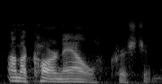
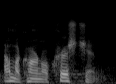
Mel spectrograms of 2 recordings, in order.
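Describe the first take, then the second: First: It is said in a posh, fancy voice. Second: It is said in a plain, ordinary voice. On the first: The speaker tries to make the fault sound better. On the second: The speaker admits the fault honestly.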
